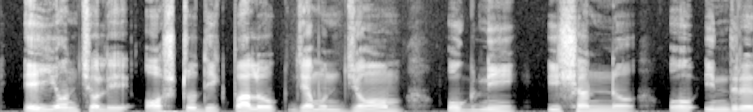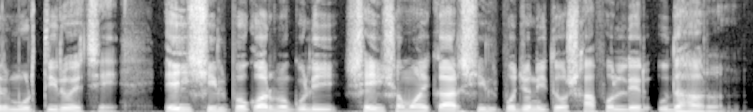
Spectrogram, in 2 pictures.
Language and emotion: Bengali, neutral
